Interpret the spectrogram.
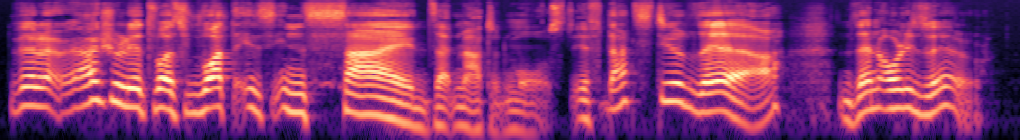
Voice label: german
